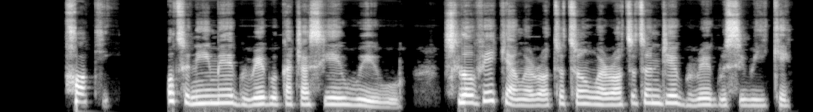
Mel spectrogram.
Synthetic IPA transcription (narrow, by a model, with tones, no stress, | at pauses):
hɔ˦kʰɪ˨ | ʊ˦tʊ˨ni˦me˦e˦ɡʷu˨ɾe˦ɡʷu˦ka˦t͡ʃa˦si˦e˦wu˦e˨wṵ˨ | slo˨ve˦ki˨a˨ŋʷe˨ɾɔ˨tʊ˦tʊ˦ŋʷe˨ɾɔ˨tʊ˦tʊ˦n̩˦dɪ˦e˦ɡʷu˨ɾe˦ɡʷu˦si˦ɾi˦ke˦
